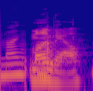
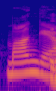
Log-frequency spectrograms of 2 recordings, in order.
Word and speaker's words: Mongal: Mongal. – Mongal. – It's supposed to be like Mongol, but she's a girl.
